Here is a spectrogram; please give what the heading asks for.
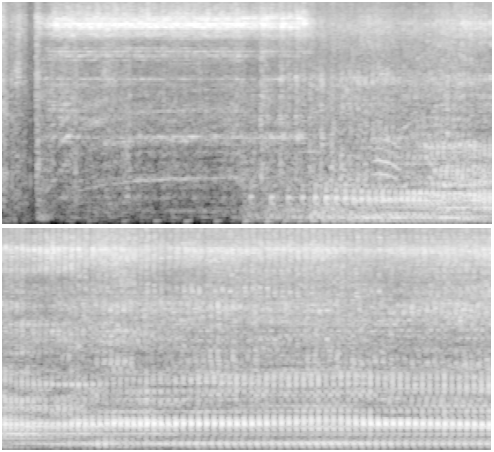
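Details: Diesel auto-rickshaw cold start, ignition wired directly because the key was missing, after sitting unmoved a long time. Starter churns about three seconds, then catches into a rough, even clatter; clean cold start, though the wheel turns out to be jammed.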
